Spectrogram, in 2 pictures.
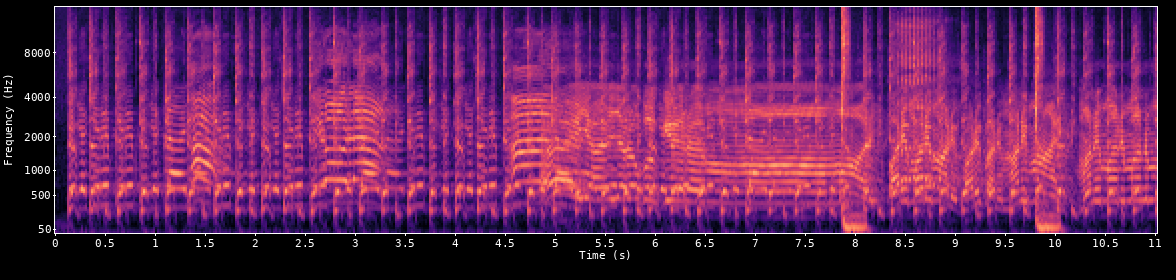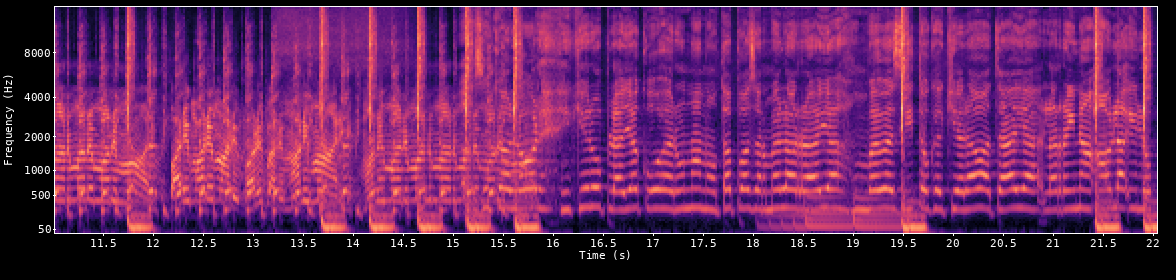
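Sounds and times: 
female vocal singing melodic lines in a dembow track: 0:00.0 - 0:12.1, 0:13.1 - 0:22.0
tight steady percussive dembow beat: 0:00.1 - 0:10.4, 0:11.2 - 0:12.2, 0:13.5 - 0:15.9, 0:19.4 - 0:19.8, 0:21.4 - 0:22.0
speech: 0:00.3 - 0:01.9, 0:12.5 - 0:15.0, 0:16.1 - 0:22.0.

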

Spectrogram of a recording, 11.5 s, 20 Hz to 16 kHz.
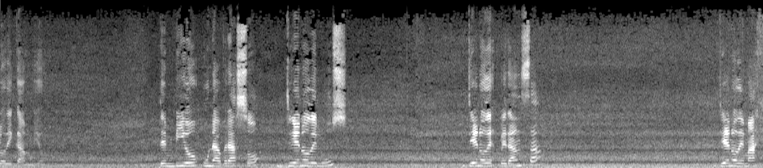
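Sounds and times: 
ocean waves breaking on shore: 0:00.0 - 0:11.4
speech: 0:00.1 - 0:00.9, 0:02.4 - 0:05.3, 0:07.0 - 0:08.3, 0:10.8 - 0:11.4.

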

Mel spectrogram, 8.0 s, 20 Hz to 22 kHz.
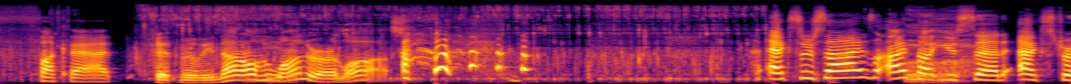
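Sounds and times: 
speech: 0:00.3 - 0:03.2, 0:05.8 - 0:08.0
water sloshing inside a water bottle: 0:00.4 - 0:05.9.

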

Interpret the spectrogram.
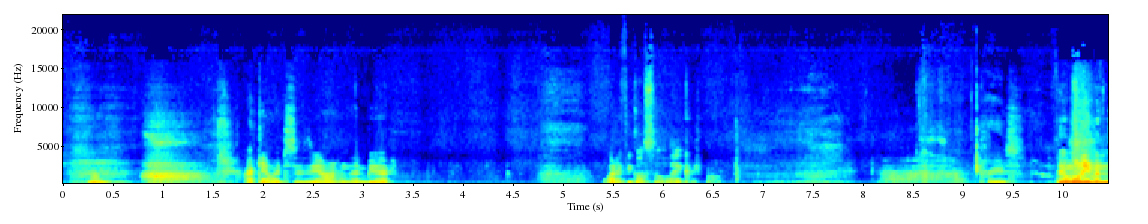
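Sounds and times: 
heavy wheezing breathing: 0:00.0 - 0:01.8, 0:04.7 - 0:05.4, 0:06.9 - 0:09.7
speech: 0:00.2 - 0:00.7, 0:01.8 - 0:03.4, 0:05.4 - 0:06.8, 0:09.2 - 0:10.4.

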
